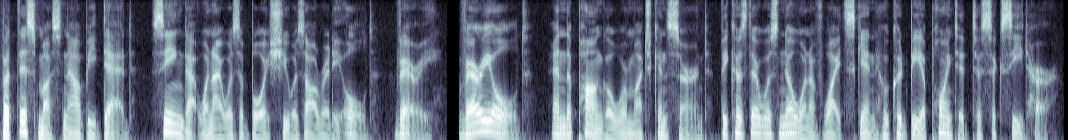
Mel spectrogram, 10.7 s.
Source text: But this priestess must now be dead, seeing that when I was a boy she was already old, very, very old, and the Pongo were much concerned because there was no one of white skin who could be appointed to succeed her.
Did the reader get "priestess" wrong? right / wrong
wrong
